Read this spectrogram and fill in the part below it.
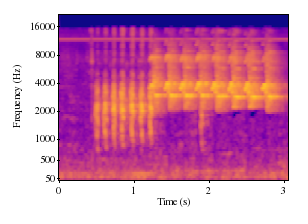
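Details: Yellow-vented bulbul, an original lure recording for reluctant singers: a run of quick, evenly spaced notes flows into a high, buzzy, fizzing trill.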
